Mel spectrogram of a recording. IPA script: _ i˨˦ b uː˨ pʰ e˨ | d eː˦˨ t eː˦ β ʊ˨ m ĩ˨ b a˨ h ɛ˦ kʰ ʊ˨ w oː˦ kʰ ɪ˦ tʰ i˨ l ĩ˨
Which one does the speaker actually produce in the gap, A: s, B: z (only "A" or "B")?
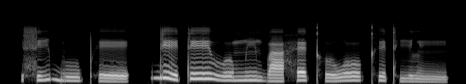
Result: A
